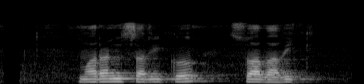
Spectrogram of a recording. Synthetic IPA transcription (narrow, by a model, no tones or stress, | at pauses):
mʌɾʌnsʌɾikoswabʱabik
